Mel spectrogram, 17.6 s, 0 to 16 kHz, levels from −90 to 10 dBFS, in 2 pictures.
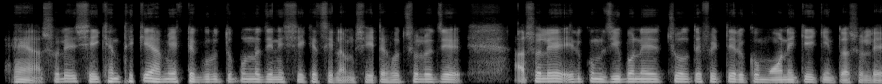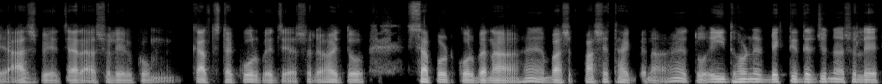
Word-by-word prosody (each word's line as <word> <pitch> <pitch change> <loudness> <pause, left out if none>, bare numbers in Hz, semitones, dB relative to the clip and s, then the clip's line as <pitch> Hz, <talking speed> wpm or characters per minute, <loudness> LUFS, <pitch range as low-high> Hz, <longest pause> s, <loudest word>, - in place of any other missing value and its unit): হ্যাঁ, 105 -4 +2
আসলে 115 +2 -3 0.2
সেইখান 115 +2 +2
থেকে 130 +1 +1
আমি 115 +1 +1
একটা 115 - +1
গুরুত্বপূর্ণ 110 +1 -2
জিনিস 100 -1 +1
শিখেছিলাম। 95 -3 -2
সেটা 95 +2 -1
হচ্ছিল 100 +4 -2 0.2
যে 105 - +4 0.7
আসলে 120 0 +3 0.2
এরকম 115 +2 -1
জীবনে 115 +1 +3 0.3
চলতে 115 -2 +1
ফিরতে 115 +1 -4
এরকম 100 0 -1 0.2
অনেকেই 100 +1 +1
কিন্তু 95 -4 -4
আসলে 85 -1 -4 0.3
আসবে। 90 0 -4 0.2
যারা 85 0 +2
আসলে 90 -1 -5
এরকম 85 +1 -5 0.4
কাজটা - - +1
করবে 100 -4 +1
যে - - -3
আসলে - - -6
হয়তো 95 -1 +1 0.7
সাপোর্ট 100 -2 +5
করবে 90 -1 +4
না, - - +4 0.2
হ্যাঁ? 125 -3 +1
বা 85 - +5 0.3
পাশে - - +1
থাকবে - - -2
না। - - -4
হ্যাঁ? 135 -3 +1
তো - - -4 0.2
এই 115 - +6
ধরনের 110 -1 +3
ব্যক্তিদের 105 +1 +3
জন্য 115 +1 +1
আসলে 95 -1 +1
105 Hz, 155 wpm, -24 LUFS, 95-115 Hz, 0.7 s, এই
